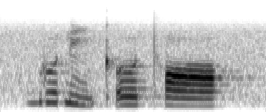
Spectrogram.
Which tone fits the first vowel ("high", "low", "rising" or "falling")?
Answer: high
